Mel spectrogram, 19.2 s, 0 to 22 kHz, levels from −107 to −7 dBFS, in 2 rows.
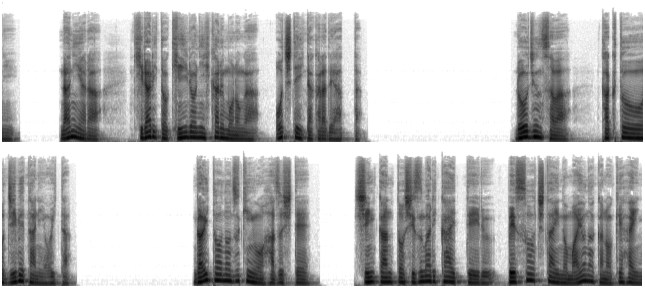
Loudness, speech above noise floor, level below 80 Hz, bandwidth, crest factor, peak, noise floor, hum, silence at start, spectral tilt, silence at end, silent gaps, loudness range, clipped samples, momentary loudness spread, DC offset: -17 LUFS; over 74 dB; -46 dBFS; 14.5 kHz; 18 dB; 0 dBFS; under -90 dBFS; none; 0 s; -5.5 dB/octave; 0 s; none; 5 LU; under 0.1%; 12 LU; under 0.1%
